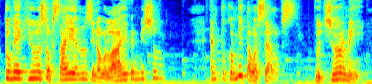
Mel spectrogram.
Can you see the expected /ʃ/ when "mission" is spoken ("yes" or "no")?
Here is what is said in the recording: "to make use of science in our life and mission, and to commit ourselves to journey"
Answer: yes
